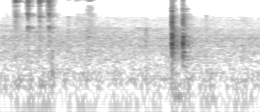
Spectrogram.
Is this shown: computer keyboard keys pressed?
yes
